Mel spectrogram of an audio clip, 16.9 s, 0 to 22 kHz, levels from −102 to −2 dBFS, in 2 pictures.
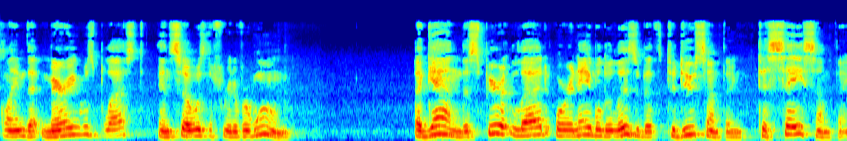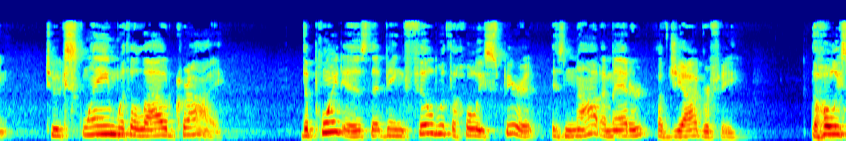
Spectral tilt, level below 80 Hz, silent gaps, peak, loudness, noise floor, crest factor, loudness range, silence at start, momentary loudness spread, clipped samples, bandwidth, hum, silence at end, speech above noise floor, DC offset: -5 dB/octave; -62 dBFS; none; -2 dBFS; -20 LUFS; -71 dBFS; 18 dB; 3 LU; 0 s; 9 LU; under 0.1%; 11.5 kHz; none; 0 s; 52 dB; under 0.1%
